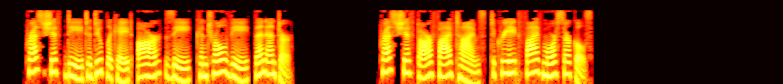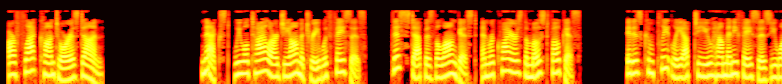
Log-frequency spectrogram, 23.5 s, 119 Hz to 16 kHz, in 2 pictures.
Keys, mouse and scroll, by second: 1.1 shift+d, 4.0-5.6 typing, 9.8-10.3 scroll down 2, 10.3-13.3 shift+middle drag, 13.3 Tab.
